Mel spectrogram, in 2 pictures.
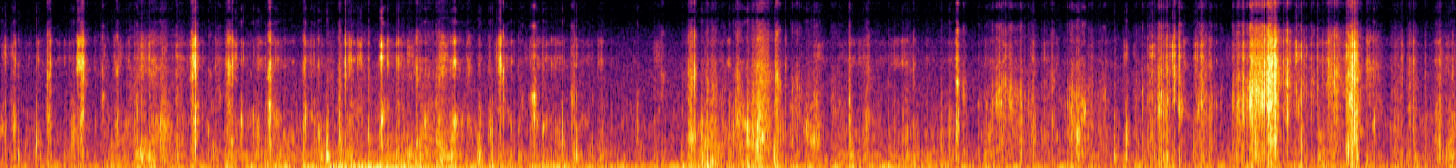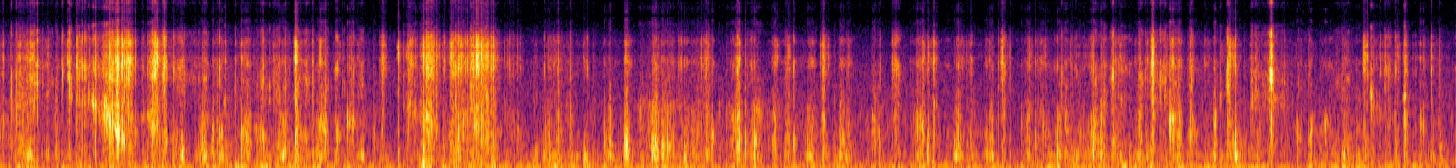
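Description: A person chewing rice and fish with small wet mouth clicks. Loud, crisp crunches come about halfway through as she bites and chews a raw napa cabbage leaf.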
